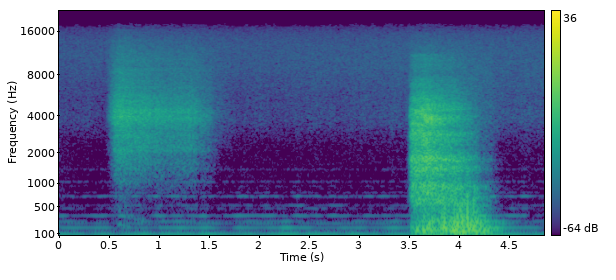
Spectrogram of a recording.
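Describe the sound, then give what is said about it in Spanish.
A long, airy inhale followed after a pause by a louder, fuller exhale, with no talking, quiet hum in between. “Dios está contigo con tu respirar.”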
